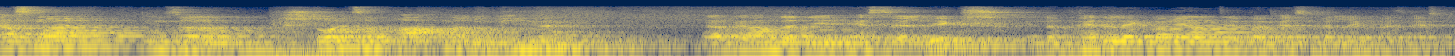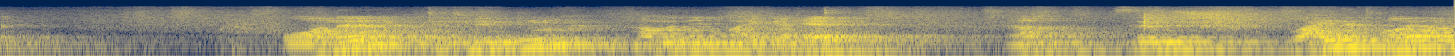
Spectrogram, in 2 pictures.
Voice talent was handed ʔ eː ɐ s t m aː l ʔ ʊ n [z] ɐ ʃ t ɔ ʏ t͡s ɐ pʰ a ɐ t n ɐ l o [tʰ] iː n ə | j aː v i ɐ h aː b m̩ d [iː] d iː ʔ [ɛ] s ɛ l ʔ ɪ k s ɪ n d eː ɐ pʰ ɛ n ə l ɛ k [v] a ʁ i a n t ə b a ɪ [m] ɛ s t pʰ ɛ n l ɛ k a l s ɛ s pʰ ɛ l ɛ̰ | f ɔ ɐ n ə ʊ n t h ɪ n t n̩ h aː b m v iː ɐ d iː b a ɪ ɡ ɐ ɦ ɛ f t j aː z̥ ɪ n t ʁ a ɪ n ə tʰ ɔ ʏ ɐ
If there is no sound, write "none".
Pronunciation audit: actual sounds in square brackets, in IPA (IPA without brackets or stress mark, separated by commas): z, pʰ, aː, ɛ, v, m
